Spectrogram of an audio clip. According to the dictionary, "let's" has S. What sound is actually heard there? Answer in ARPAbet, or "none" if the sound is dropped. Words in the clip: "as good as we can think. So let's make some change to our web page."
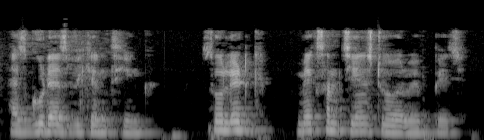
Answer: none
